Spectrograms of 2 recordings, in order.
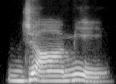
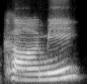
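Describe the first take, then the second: First: The word begins with a j sound. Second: The word begins with a k sound. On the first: The speaker calls it right. "it's cami. J" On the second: The speaker calls it wrong. "It's not kami"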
